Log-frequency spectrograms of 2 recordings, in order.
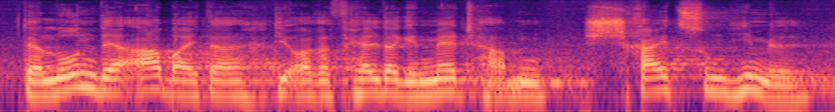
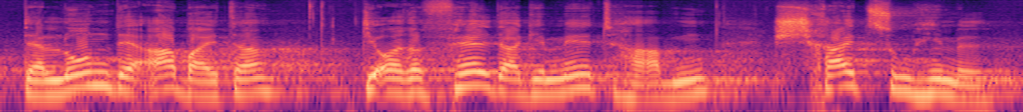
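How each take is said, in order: The two takes are said the same way.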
